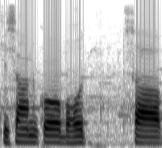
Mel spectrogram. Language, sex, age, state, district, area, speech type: Hindi, male, 18-30, Bihar, Madhepura, rural, spontaneous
